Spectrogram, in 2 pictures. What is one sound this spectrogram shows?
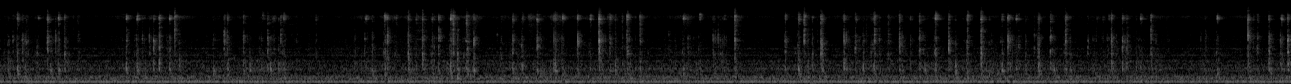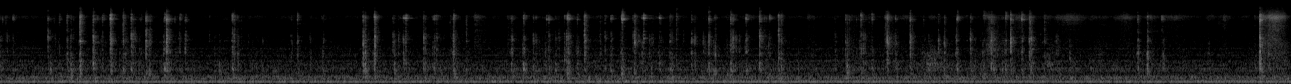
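Keys on a keyboard click rapidly in irregular bursts.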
